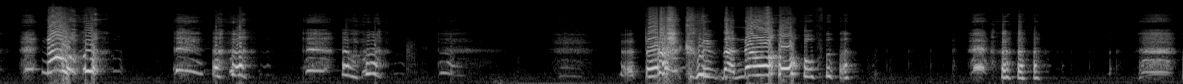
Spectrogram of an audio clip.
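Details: Sneezing fit during a live stream: repeated sharp catching in-breaths and voiced bursts building into sneezes; sneezing with gasping inhalations.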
